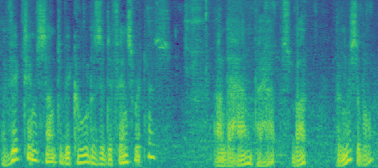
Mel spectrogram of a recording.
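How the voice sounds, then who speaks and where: A man playing a wry, knowing storyteller in a radio detective drama, speaking deliberately. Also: lowish voice, huge pitch swings, gravelly, mellow, a little hiss or hum, heavily acted. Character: wry, knowing male storyteller recounting a trial.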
